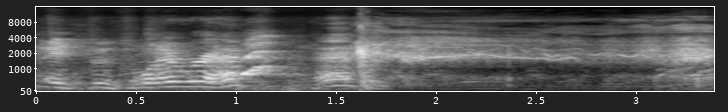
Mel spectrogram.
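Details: Husband's hiccups: a sudden sharp, high-pitched hiccup breaking through speech and laughter, followed by a trailing squeaky voice likened to a little girl's.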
